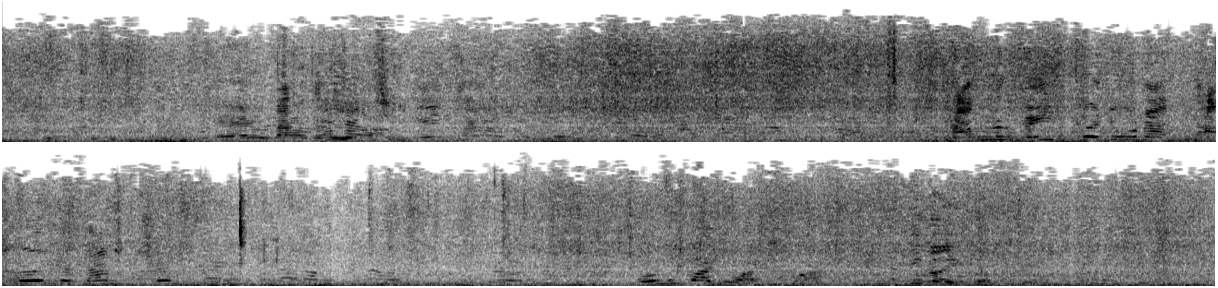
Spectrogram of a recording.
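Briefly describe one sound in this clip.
Women talk to each other nearby.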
